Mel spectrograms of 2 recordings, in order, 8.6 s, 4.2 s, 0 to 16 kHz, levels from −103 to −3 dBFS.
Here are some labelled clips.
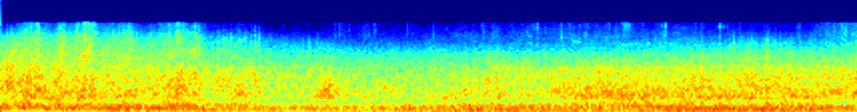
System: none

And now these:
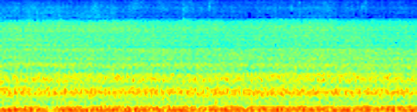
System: none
